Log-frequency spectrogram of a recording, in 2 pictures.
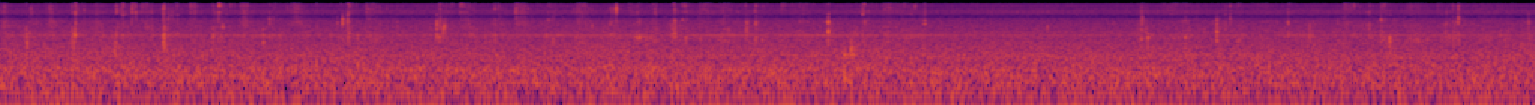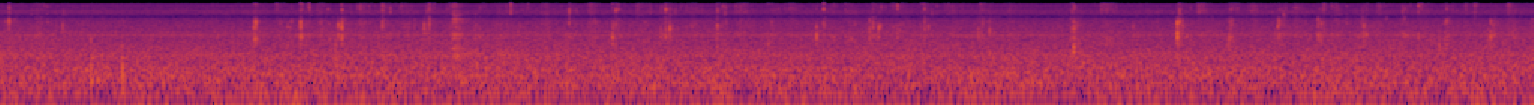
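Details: Ragdoll cat Mojio drinking milk at mealtime, spilling a fair amount. A long stretch of faint, sharp clicking laps patters on steadily at an irregular pace against a soft, steady indoor background.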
